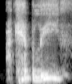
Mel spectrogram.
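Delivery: very soft, low and stunned; barely voiced, imitating her hurt; retold hurt murmur. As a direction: act out quiet disbelief.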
